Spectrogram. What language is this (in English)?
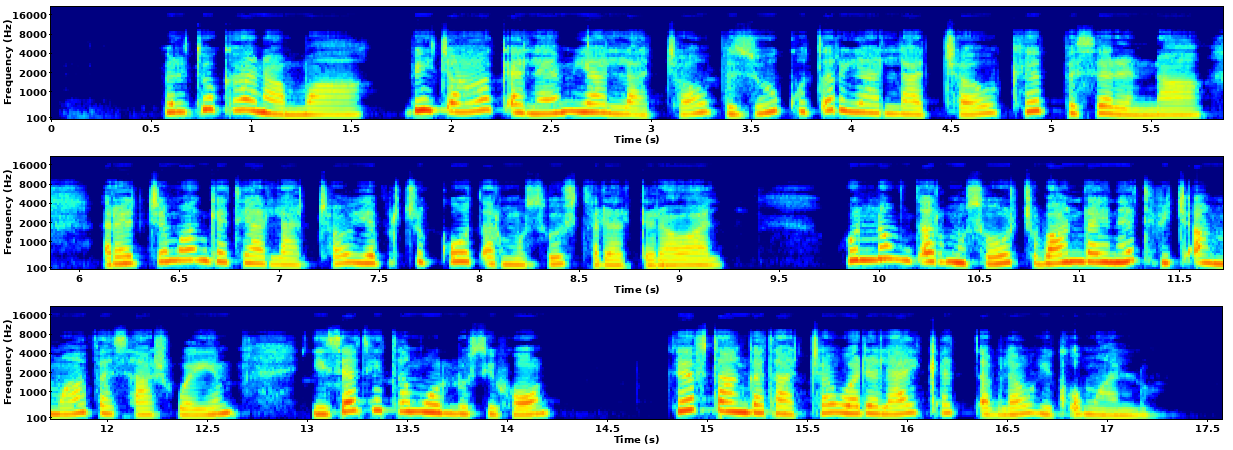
Amharic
